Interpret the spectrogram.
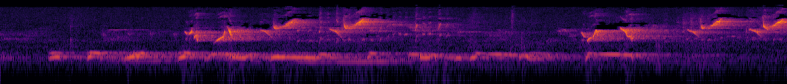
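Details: Northern cardinal gives clear downslurred whistles in paired bursts over several seconds, each sliding sharply from high to lower pitch. A steady low hooting or humming tone runs underneath throughout.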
